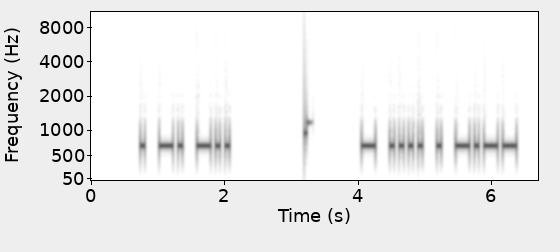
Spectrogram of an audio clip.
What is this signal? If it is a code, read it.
Morse code, heard as a keyed tone, about 17 wpm, 700 Hz. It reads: END THEY
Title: Sets of 2 Words - New Word Drill - 17wpm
